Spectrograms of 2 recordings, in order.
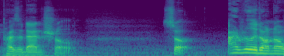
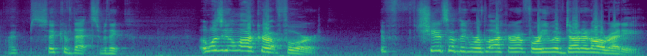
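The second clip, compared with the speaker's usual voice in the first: exasperated outburst; 9 semitones higher, 4 dB louder than usual. Real, not acted. Frustrated rant about chant.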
